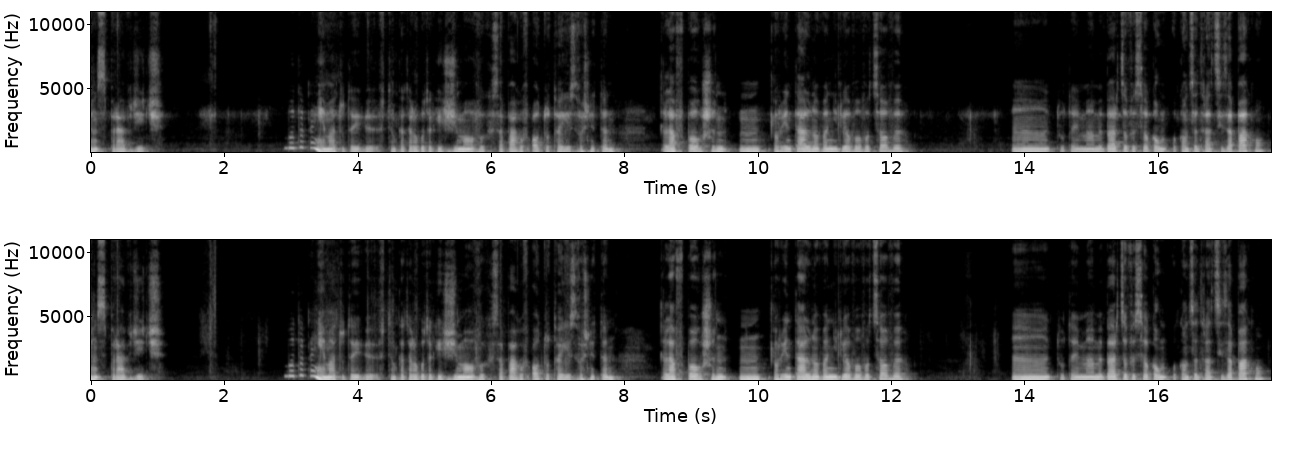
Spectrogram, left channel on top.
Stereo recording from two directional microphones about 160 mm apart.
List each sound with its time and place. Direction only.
0.0 s speech: 10° right (ahead or behind)
2.9 s speech: 10° right (ahead or behind)
13.7 s speech: 20° right (ahead or behind)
